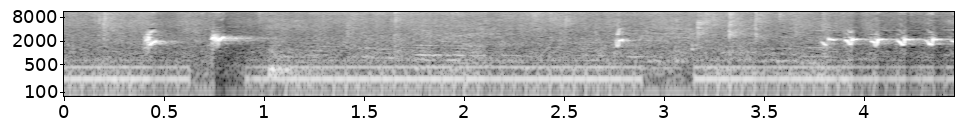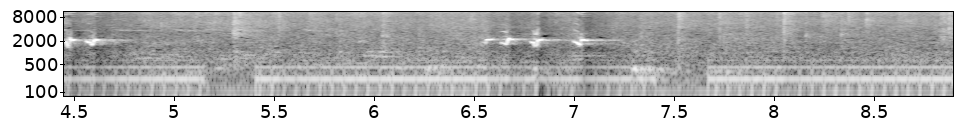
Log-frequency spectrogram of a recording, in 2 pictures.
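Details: Yellow-vented bulbul singing a lively lure song to coax silent birds into answering: scattered single chirps, then a fast run of about seven clipped, even notes, later a shorter similar run, over a steady low engine-like hum.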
